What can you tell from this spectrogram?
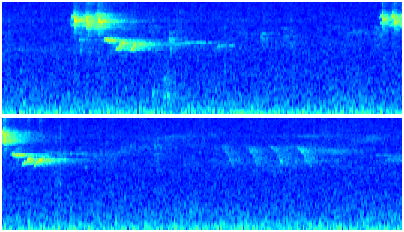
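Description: Blue-throated flycatcher calling: two short phrases of thin, high notes, about a second in and again about four seconds in, then a few faint notes near the end, over a steady hiss.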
